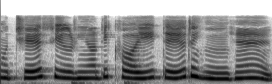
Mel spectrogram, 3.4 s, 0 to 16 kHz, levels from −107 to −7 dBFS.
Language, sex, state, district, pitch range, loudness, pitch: Hindi, female, Madhya Pradesh, Umaria, 270-305 Hz, -13 LUFS, 280 Hz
